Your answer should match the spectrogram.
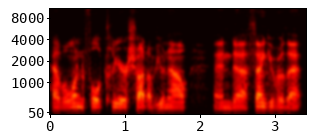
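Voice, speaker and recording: A middle-aged man from Newfoundland, Canada, chatting casually as a CB radio operator, courteous and halting in his phrasing. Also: lowish voice, steady tone, noisy background. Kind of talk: casual radio contact chat. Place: at a CB radio station. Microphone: radio microphone.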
